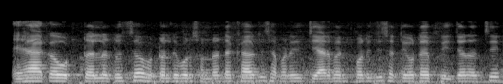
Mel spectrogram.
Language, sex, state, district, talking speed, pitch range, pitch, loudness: Odia, male, Odisha, Khordha, 225 wpm, 145-150 Hz, 150 Hz, -17 LUFS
